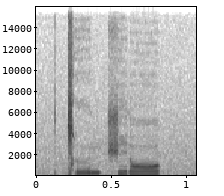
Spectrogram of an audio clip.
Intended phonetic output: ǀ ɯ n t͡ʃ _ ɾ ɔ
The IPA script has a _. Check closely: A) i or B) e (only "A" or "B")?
A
